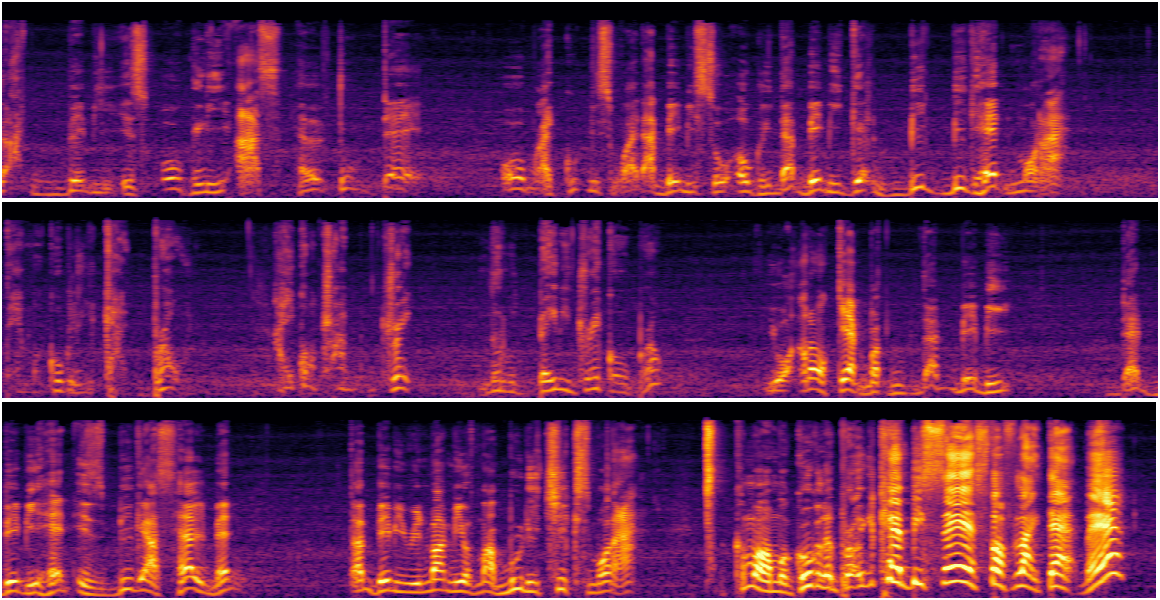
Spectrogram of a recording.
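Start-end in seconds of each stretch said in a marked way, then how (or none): 0.0-13.6 soft, hushed whisper close to the ear. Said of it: "I want to whisper something in your ear".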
